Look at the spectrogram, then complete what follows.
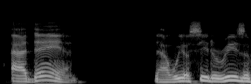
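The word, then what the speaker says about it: Iddan: Now, this word times in this text, 7:25, comes from the word Adan, Adan, and it is spelled I-D-D-A-N, I-D-D-A-N, Adan, and it carries the meaning of an appointed time or season as it relates to a festival day.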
